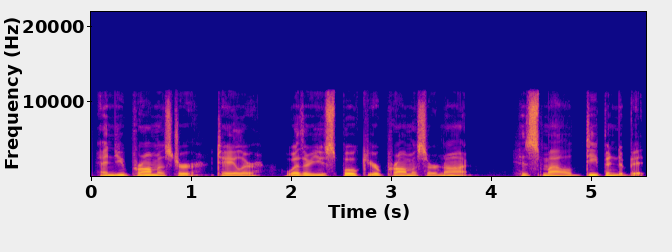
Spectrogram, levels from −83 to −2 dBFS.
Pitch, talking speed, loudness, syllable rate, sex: 100 Hz, 185 wpm, -19 LUFS, 5.7 syllables/s, male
